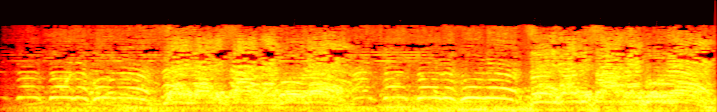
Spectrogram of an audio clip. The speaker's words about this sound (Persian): در ویدیویی که به رادیو فردا ارسال شده، گروهی از معترضان در قزوین شعارهای نظیر امسال سال خونه، سید علی سرنگونه و مرگ بر خامنه‌ای سر می‌دهند.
